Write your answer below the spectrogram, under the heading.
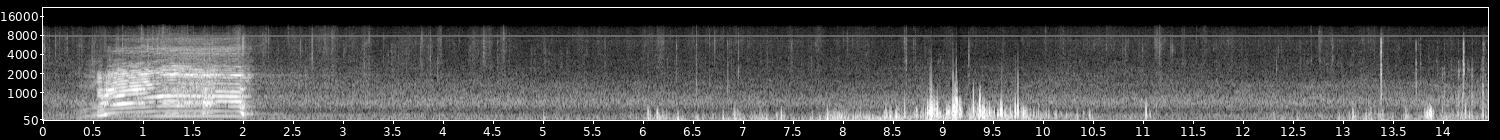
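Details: Cattle in a pasture: one loud, harmonic moo lasting about a second and a half at the start, followed by scattered thuds, rustling and low shuffling sounds of the herd moving.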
